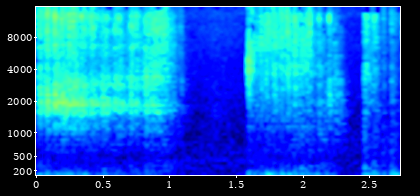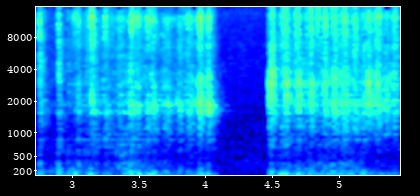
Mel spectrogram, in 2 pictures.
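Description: Long nails drag across the exposed ridges of a flat corrugated cardboard sheet, producing dense, ratchet-like clicking over a low rumble with bright crackle on top. The scratching comes in four bursts separated by short quiet gaps.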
